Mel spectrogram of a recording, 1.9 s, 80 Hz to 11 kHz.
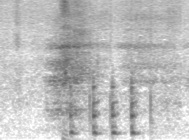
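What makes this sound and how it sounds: Knocking on a wooden wall produces a quick series of short, hollow knocks with a resonant tone around 250 Hz. The wall sounds hollow, indicating a hollow space behind it.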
